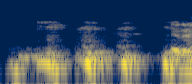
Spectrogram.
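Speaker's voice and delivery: short, soft chuckle; amused chuckle. Real, not acted. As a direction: chuckle quietly at your own example. Amused by his friend Shiva example.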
